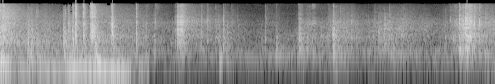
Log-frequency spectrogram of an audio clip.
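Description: Thin plastic film being peeled off a plastic meal tray, crinkling and crackling in a rapid run of small snaps that thins out after about a second.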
